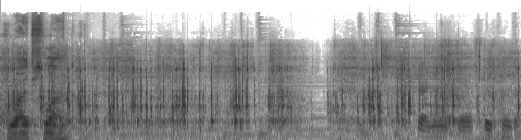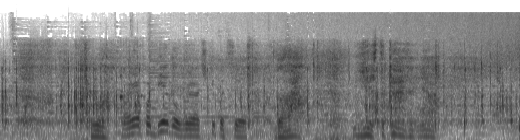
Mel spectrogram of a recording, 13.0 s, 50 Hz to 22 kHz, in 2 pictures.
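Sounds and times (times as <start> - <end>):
people talking: 0.0 - 0.9, 5.2 - 6.4, 7.6 - 10.3, 10.9 - 12.0
music: 0.0 - 13.0.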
